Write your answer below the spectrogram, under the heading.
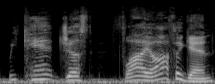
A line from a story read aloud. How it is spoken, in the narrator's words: said Elias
